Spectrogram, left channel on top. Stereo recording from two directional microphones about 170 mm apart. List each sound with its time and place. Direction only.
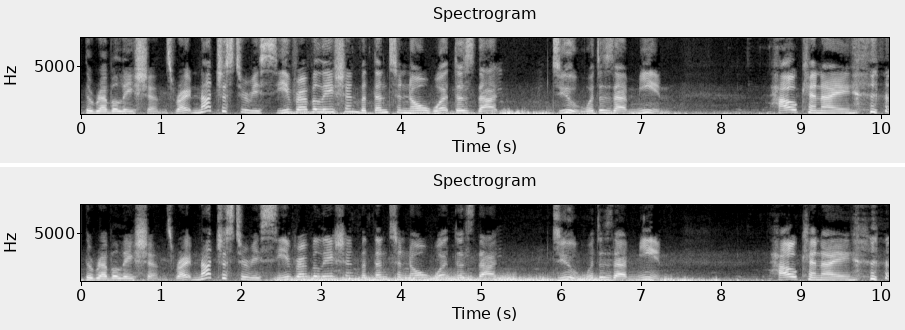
0.0 s speech: 40° left (ahead or behind)
8.7 s speech: 25° left (ahead or behind)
